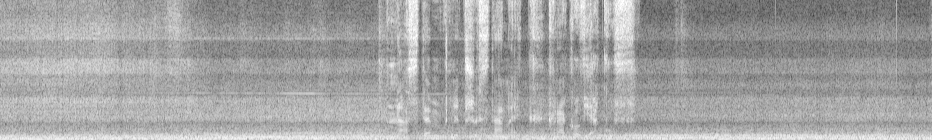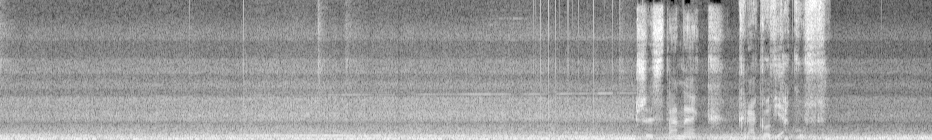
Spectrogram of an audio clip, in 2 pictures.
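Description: A tram rolls along the rails with a steady low motor hum.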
